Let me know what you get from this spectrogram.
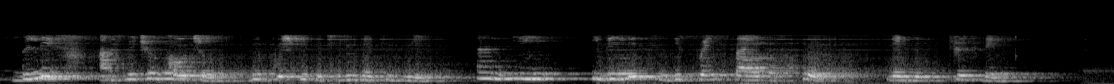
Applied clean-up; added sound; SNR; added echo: neural separator model SepFormer DNS4.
